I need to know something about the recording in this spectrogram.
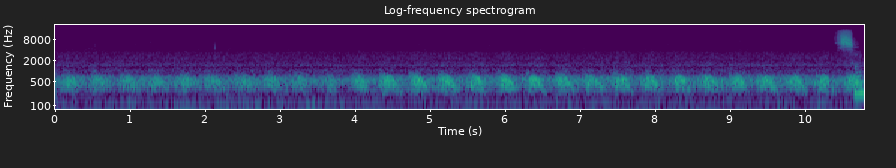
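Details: Rapid, regular whooshing pulses on a home Doppler, about 130-150 a minute, a strong fetal heartbeat heard by the pregnant mother after two weeks without listening, louder than before; normal fetal heartbeat.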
